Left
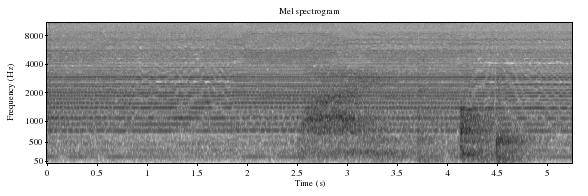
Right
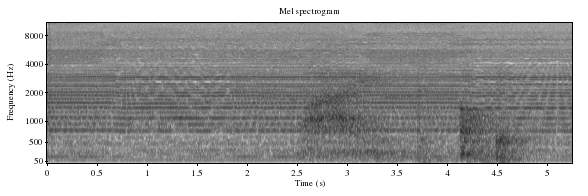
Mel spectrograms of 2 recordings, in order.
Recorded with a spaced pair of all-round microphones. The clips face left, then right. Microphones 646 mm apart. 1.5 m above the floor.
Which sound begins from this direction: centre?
Whispering, at 2.5 s.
